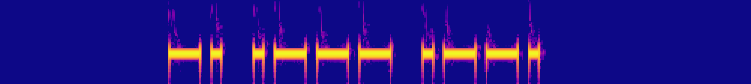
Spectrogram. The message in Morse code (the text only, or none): NJP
